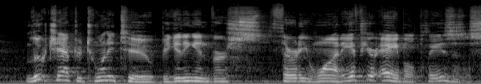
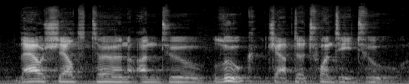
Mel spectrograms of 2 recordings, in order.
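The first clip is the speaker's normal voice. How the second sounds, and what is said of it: Deep voice, put-on English accent. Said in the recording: “give me a deeper voice and an English accent ... Like the, you know, Alexander Scorby.”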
